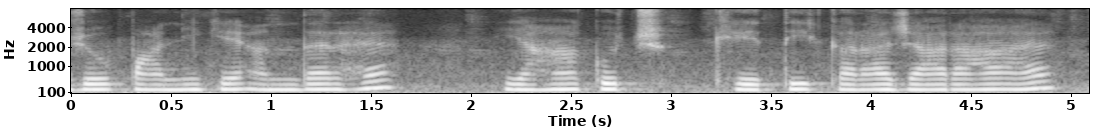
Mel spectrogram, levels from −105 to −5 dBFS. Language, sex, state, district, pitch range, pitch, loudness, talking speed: Hindi, female, Uttar Pradesh, Jalaun, 185-195 Hz, 190 Hz, -14 LUFS, 140 wpm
